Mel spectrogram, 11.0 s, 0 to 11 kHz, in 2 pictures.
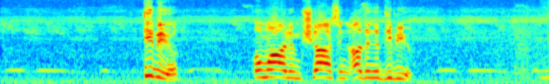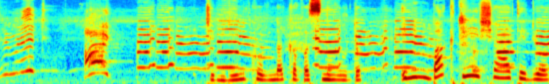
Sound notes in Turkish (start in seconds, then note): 6.3 Bağırma sesi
